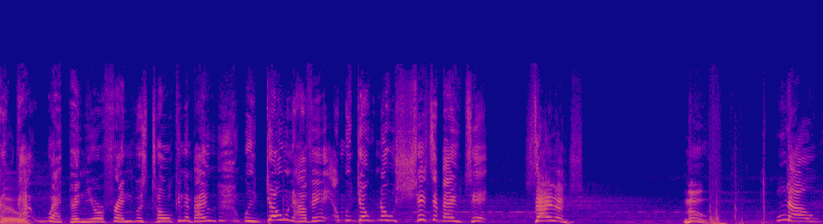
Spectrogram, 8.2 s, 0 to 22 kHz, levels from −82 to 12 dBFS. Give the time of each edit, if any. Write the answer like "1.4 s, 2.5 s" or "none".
none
